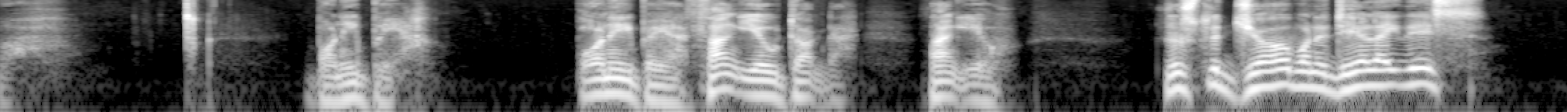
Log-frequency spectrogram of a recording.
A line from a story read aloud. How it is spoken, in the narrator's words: exclaim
